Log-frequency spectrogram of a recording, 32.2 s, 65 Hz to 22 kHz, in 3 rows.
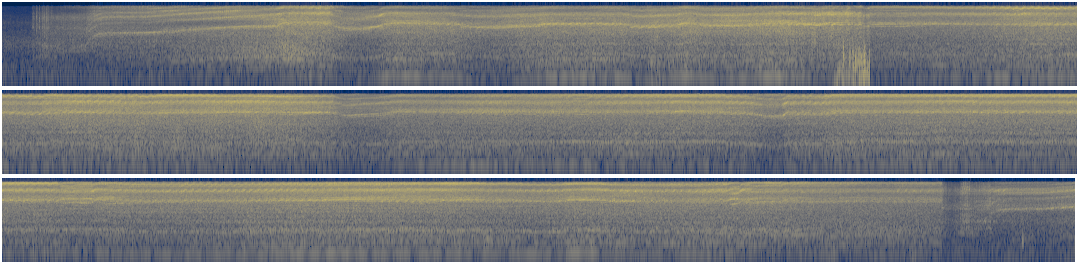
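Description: Parrot AR.Drone 2.0 quadcopter's four brushless motors and propellers spinning up for take-off about half a second in, then a steady high whine whose pitch wavers as the drone flies. A sharp knock comes about eight and a half seconds in.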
